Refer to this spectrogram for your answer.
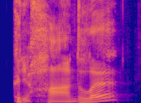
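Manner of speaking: put-on fake British accent. Opening a show and showing off a put-on British accent. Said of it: "can you even handle my British accent?".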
